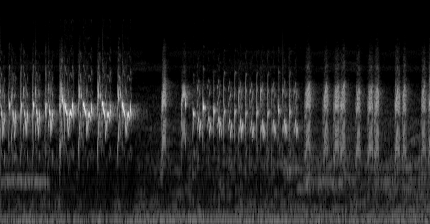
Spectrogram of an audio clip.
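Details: Sooty-headed bulbul (kutilang) in lively song used to call rivals: long runs of quick bubbly warbling notes, a brief pause, another rolling run, then a string of spaced sharp chirps, with faint low hum beneath.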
